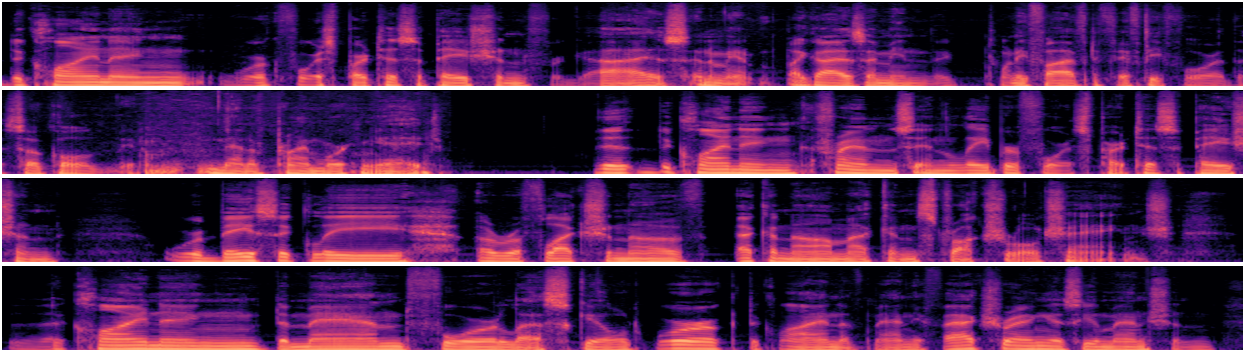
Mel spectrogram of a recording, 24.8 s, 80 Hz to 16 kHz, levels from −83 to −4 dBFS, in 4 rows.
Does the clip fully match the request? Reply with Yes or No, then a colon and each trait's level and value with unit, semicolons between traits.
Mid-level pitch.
No: low, 100 Hz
